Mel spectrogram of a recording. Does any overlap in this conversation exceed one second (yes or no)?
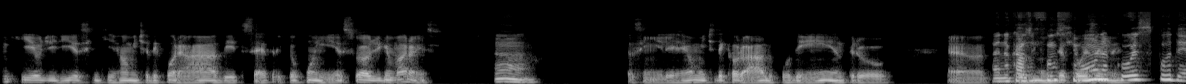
yes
